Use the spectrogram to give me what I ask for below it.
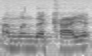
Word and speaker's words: Amanda Kaya: very happy to to have with us here Amanda Kaya did I pronounce it right y good she's a guitarist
